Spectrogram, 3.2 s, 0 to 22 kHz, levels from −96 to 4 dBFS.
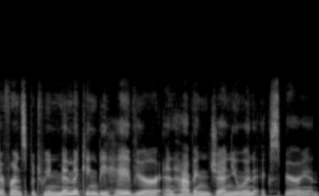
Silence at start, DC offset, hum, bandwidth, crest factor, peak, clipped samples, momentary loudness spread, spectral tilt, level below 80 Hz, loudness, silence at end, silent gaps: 0 s; under 0.1%; none; 12.5 kHz; 18 dB; -12 dBFS; under 0.1%; 7 LU; -5.5 dB/octave; -58 dBFS; -30 LUFS; 0 s; none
